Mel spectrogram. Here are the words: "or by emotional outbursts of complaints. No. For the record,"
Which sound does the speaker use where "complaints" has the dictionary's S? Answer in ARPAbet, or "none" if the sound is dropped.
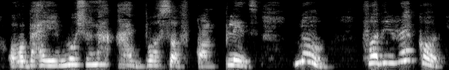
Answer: S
